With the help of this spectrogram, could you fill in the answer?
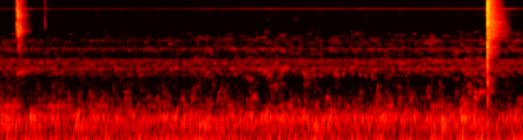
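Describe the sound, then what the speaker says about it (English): Jewelry wire tails on looped earring wire snipped with cutters, giving a single sharp, close snip near the end, with a fainter click at the start over a quiet low hum. "I'm going to go ahead and trim off these tails, being very careful not to cut my looped wire."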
